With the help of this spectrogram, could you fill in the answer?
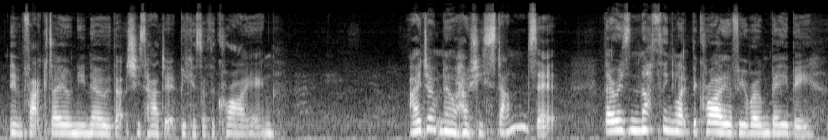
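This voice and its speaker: A woman playing a fretful, well-meaning middle-aged mother in a radio drama. She talks in a chatty, self-questioning way at a medium pitch, over faint background noise. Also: natural voice. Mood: reflective. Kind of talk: radio play monologue.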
